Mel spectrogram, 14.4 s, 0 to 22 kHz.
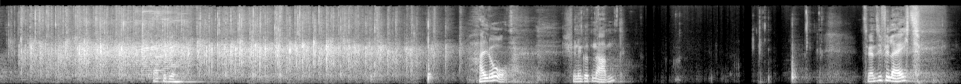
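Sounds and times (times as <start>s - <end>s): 
room full of people applauding: 0.0s - 7.1s
person saying thank you: 2.2s - 3.0s
speech: 2.3s - 2.9s, 7.2s - 7.8s, 8.6s - 9.4s, 13.0s - 13.8s.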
